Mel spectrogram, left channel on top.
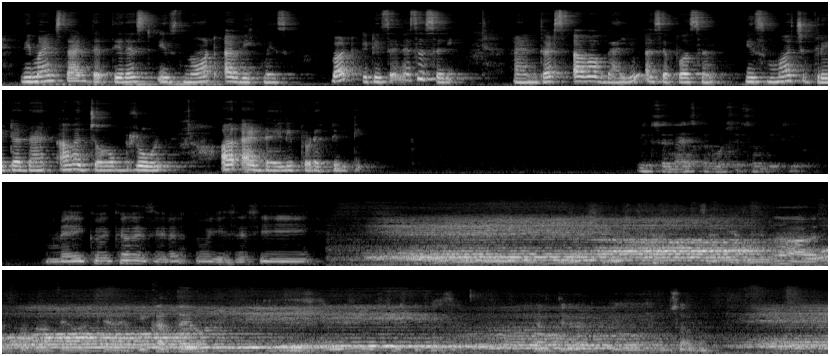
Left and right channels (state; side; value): different; both; correlation 0.00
